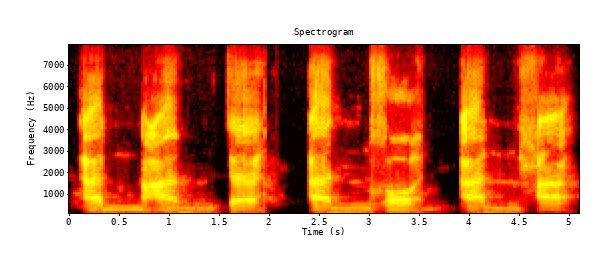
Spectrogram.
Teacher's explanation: dengan posisi lidah terangkat ke langit-langit, ke gusi atas dengan sekedar menempel saja, jangan ditekan. Kemudian posisi gigi ada jarak, an, dan geraham bawah ini turun ke bawah.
